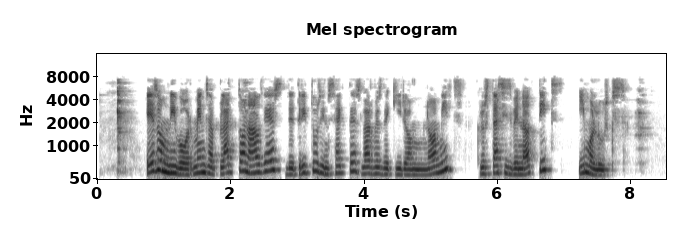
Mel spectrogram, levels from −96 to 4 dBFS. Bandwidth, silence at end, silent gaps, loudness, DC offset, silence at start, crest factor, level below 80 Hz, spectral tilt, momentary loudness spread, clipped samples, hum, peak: 7.8 kHz; 0.35 s; none; -17 LUFS; under 0.1%; 0.3 s; 16 dB; -58 dBFS; -4.5 dB/octave; 10 LU; under 0.1%; none; 0 dBFS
